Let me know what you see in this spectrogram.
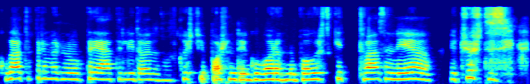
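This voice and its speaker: In a dry, close recording with no echo, a woman talks at a high pitch. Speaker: university lecturer and business owner. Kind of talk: casual chat.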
